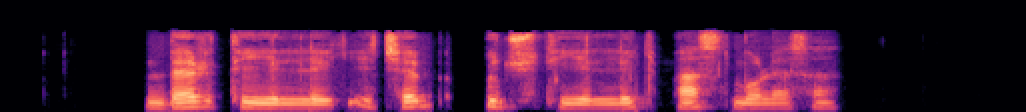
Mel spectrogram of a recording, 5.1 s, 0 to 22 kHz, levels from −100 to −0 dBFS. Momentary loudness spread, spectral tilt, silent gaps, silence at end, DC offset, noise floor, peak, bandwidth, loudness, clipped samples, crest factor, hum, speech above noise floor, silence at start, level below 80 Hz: 13 LU; -1.5 dB/octave; none; 0.95 s; under 0.1%; under -90 dBFS; -2 dBFS; 8.2 kHz; -21 LUFS; under 0.1%; 22 dB; none; over 68 dB; 0.75 s; -68 dBFS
